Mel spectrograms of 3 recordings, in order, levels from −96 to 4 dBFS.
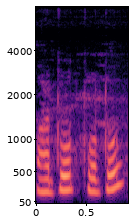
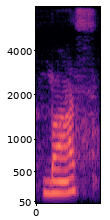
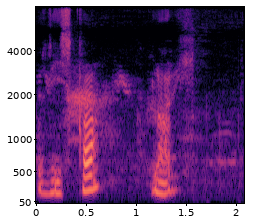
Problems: none marked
